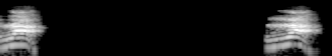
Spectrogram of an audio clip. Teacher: रा का उच्चारण करते समय जीभ की नोक मसूड़ों के नजदीक आकर कांपती है। रा, जीभ जो है वो मसूड़ों के पास आकर कांपती है, रा, उसको प्रकंपी व्यंजन कहते हैं।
